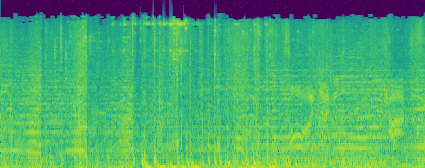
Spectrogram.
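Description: Hooves of several horses clattering on the ground, thickest through the middle, under an orchestral film score.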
